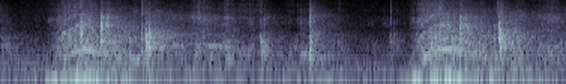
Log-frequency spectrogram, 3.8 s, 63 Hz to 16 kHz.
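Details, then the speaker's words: Honda EU2000i generator with carburetor needle and seat holding fuel and ignition switch bypassed: two recoil pulls, each a short whirring rattle with no firing. Suspected no spark or, more likely, a carburetor problem; not confirmed. "So, let's see if it starts. And yeah, we're not getting any signs of life."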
